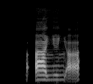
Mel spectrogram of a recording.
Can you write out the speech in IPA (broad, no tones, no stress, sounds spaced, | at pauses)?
ʔ a ʎ i ʎ a̰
